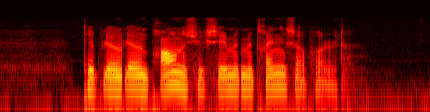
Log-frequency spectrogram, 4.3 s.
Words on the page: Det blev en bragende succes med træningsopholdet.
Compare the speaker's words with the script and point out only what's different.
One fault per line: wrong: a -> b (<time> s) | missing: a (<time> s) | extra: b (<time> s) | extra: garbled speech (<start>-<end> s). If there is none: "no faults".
extra: blev (1.2 s)
extra: med (2.4 s)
